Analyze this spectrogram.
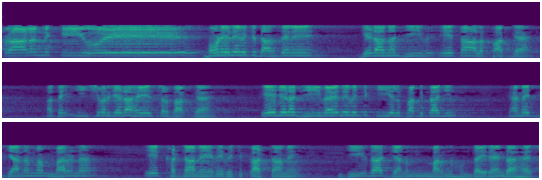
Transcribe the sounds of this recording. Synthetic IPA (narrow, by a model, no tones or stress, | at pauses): pɾaːnənkiːɦoːeː | hʊɳeːd̪eːʋɪt͡ʃd̪əsd̪eːnẽː | d͡ʒeːɽaːnãːd͡ʒiːʋeːt̪ãːəlpəɡɛː | ət̪eːiːʃʋəɾd͡ʒeːɽaːɦɛːsəɾbəɡɛː | eːd͡ʒeːɽaːd͡ʒiːʋɛːeːd̪eːʋɪt͡ʃkiːəlpəɡt̪aːd͡ʒiː | kɛ̃ːnd̪eːd͡ʒənmməɾəɳ | eːkʰəɖːãːnẽːd̪eːʋɪt͡ʃkaːʈãːneː | d͡ʒiːʋd̪aːd͡ʒənmməɾənɦʊnd̪aːiːɾɛ̃ːnd̪aːɦɛː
